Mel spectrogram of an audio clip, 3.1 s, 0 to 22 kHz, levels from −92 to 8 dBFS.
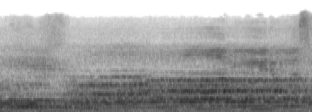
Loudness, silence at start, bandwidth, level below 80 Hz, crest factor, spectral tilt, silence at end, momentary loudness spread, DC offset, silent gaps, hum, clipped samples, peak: -17 LUFS; 0 s; 13.5 kHz; -34 dBFS; 14 dB; -6 dB/octave; 0 s; 6 LU; under 0.1%; none; none; under 0.1%; -2 dBFS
